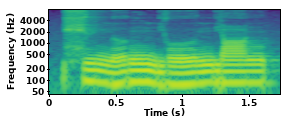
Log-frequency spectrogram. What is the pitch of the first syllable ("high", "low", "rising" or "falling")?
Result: falling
